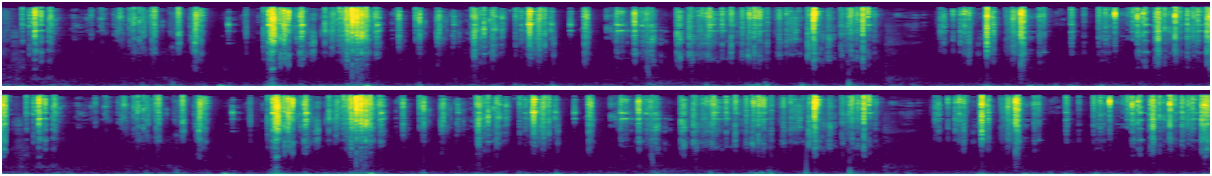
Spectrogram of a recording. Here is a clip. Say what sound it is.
Misc Lock Picks
Sound of lock picks being moved
pick, door, picking, key, padlock, gate, shut, locks, lock, open, unlock, locking, closing, close, opening, unlocking, keys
